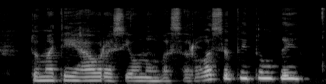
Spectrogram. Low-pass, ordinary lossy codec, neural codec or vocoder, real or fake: 14.4 kHz; MP3, 96 kbps; none; real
